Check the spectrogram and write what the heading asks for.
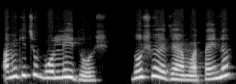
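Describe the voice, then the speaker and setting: A snide young woman who whines and protests her innocence, as a narrator puts her on. The voice rides high with a mellow tone. She speaks in a storytelling recap. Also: big pitch swings, rapid-fire, muffled recording. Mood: defensive. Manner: whiny, defensive.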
